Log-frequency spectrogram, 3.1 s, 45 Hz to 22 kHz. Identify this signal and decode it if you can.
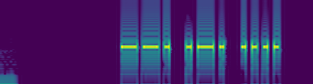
Morse code, heard as a keyed tone, about 22 wpm, 700 Hz. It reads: GRH
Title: USA Call Sign Postfixes - 3 Letters 22wpm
